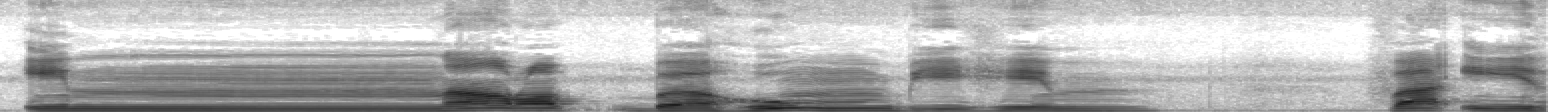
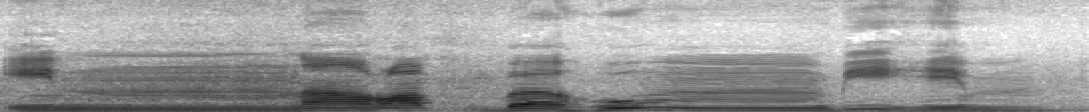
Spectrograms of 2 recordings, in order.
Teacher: cara membacanya itu samar-samar di bibir dan berdengung jadi dibaca samar-samar di bibir dan dibacanya dengung Inna rabbahum bihim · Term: Ikhfa Syafawi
